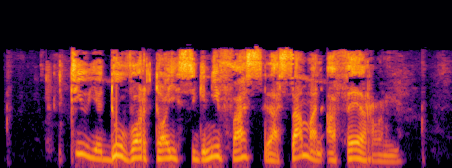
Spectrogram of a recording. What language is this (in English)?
Esperanto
